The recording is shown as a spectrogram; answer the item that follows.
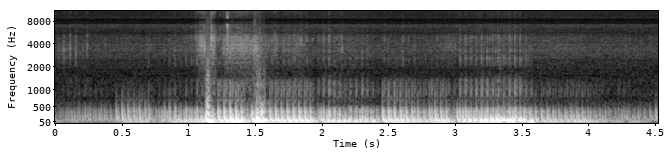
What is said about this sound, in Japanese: ゴロゴロ言ってます。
